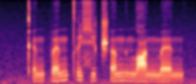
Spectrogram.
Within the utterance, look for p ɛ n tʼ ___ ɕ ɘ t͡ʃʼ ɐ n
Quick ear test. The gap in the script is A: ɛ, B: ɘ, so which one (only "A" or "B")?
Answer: B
